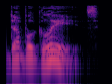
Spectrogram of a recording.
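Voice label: "double-glaze", British English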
